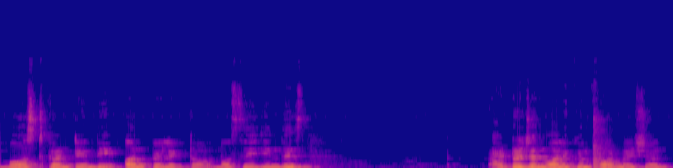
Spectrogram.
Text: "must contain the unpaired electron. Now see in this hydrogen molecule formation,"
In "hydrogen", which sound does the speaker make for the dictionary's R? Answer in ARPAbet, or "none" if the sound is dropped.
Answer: R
